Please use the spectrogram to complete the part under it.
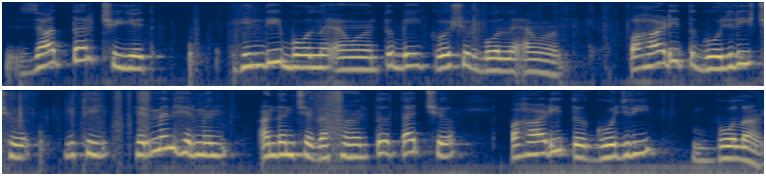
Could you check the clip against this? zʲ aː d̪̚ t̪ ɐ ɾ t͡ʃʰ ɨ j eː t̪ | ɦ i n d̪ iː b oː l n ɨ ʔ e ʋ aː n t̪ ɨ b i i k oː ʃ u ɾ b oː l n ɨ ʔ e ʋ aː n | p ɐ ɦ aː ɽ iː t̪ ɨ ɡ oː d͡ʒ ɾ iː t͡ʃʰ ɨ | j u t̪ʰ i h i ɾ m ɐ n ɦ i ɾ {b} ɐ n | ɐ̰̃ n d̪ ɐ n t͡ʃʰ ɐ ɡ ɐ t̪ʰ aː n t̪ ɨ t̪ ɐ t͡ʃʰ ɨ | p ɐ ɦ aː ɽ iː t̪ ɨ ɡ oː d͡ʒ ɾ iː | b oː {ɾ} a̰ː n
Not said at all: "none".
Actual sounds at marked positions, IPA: m, l

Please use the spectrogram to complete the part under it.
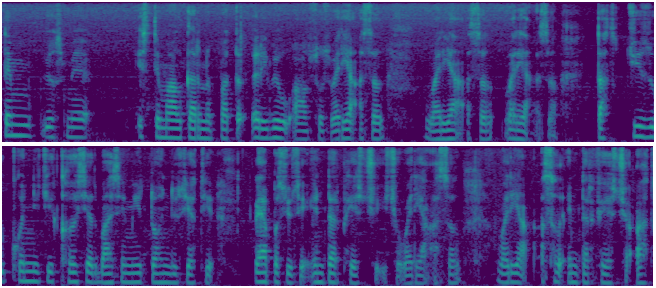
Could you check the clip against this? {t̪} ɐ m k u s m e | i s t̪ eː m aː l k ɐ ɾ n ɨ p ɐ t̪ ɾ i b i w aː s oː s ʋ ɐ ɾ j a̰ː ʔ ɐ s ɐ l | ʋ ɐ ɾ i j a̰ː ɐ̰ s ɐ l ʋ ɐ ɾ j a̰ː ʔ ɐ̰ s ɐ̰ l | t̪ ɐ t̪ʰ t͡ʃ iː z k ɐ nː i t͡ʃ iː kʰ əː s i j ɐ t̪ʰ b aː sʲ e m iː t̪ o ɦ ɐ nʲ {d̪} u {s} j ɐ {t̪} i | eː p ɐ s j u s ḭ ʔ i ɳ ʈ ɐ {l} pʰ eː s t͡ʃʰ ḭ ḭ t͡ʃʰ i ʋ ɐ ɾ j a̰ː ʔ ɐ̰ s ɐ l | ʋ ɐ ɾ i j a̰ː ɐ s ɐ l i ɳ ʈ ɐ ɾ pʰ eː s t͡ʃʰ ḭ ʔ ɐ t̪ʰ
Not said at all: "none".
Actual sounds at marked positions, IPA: t̪, d̪, s, t̪ʰ, ɾ

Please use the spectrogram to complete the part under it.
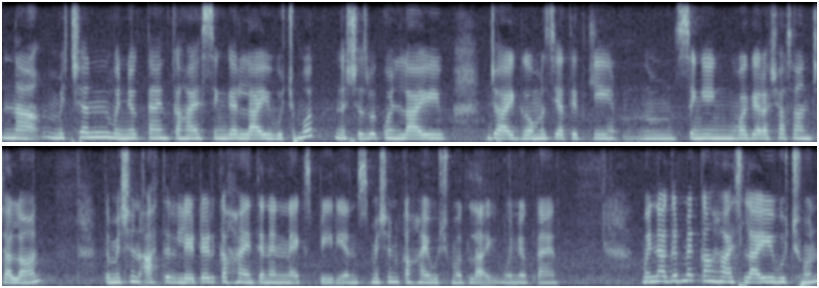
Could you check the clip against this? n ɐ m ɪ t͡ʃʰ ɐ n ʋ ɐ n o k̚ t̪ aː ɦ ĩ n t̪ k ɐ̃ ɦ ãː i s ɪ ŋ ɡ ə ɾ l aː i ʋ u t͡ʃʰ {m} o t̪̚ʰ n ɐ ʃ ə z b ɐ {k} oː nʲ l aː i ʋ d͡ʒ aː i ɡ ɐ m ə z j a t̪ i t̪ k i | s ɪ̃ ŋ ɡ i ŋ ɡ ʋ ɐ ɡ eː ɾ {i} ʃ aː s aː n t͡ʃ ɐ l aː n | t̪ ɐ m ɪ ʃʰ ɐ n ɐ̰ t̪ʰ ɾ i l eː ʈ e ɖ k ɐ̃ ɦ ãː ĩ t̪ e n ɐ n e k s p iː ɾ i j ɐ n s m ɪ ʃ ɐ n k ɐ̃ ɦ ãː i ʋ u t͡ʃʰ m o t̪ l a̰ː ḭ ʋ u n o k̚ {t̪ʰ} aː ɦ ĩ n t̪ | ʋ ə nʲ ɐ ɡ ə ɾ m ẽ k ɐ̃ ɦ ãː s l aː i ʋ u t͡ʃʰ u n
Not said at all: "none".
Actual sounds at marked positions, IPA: m, k, a, t̪

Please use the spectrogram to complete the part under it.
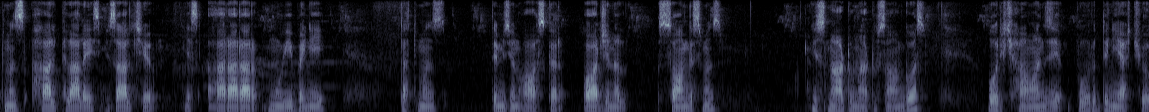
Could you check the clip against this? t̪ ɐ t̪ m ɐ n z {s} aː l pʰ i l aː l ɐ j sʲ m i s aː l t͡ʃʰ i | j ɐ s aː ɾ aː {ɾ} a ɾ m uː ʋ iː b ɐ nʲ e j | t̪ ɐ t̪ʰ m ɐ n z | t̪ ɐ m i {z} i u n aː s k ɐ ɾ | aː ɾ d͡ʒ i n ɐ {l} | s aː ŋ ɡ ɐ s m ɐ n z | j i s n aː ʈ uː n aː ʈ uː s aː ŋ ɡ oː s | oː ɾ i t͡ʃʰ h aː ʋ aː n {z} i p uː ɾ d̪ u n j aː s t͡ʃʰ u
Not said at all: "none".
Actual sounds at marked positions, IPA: h, ɾ, z, l, z

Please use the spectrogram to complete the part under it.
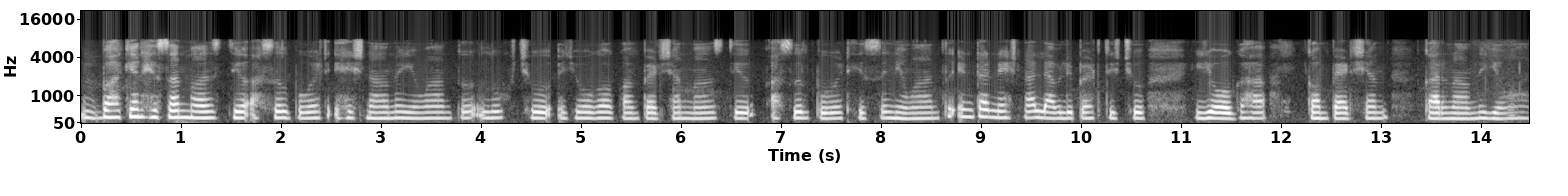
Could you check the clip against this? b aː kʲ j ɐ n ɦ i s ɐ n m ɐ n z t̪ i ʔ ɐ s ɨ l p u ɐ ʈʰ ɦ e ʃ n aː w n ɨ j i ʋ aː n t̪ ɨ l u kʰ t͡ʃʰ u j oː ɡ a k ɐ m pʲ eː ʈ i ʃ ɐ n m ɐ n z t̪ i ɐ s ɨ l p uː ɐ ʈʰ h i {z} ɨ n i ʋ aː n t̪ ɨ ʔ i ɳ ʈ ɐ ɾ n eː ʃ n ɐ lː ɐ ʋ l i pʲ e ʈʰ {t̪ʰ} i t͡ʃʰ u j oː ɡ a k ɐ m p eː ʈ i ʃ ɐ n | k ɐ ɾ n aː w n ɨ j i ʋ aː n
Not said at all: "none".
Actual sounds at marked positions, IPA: s, t̪

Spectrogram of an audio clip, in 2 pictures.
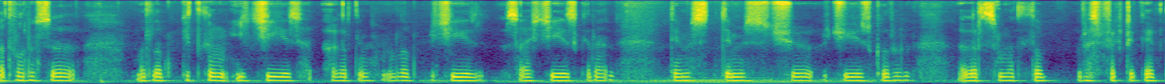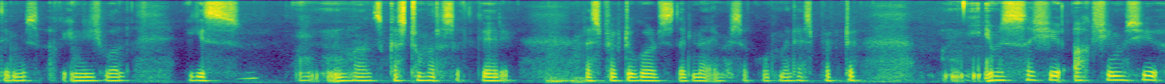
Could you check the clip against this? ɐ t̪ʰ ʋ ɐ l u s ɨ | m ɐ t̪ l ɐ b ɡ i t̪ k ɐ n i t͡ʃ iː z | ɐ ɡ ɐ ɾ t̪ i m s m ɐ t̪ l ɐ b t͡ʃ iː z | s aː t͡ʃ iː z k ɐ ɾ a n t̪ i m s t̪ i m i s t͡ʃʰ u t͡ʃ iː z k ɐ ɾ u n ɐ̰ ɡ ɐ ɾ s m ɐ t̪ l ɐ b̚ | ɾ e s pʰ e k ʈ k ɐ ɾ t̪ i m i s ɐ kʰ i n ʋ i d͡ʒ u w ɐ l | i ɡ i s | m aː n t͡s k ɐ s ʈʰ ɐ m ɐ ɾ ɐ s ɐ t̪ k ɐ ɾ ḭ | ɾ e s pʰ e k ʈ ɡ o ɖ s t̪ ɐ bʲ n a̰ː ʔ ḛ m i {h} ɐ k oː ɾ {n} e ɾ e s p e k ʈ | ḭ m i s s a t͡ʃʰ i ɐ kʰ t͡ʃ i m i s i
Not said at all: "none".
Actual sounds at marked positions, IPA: s, m

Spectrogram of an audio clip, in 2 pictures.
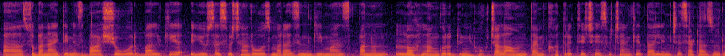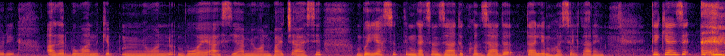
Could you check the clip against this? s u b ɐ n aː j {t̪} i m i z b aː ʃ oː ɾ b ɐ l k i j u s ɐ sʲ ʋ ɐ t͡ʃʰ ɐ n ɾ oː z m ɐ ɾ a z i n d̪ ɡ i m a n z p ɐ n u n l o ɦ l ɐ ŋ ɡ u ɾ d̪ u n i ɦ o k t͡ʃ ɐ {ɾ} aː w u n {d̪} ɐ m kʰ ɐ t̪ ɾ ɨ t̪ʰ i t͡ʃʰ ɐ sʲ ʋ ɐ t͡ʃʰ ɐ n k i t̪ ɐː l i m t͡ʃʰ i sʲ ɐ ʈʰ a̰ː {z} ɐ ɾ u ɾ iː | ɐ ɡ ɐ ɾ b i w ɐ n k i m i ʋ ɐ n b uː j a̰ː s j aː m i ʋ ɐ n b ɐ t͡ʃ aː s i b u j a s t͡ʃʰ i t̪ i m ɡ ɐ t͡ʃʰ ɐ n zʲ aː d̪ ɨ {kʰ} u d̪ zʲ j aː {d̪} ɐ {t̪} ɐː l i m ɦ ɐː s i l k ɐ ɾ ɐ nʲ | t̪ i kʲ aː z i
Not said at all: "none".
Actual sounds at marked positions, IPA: t̪, l, t̪, z, kʰ, d̪, t̪

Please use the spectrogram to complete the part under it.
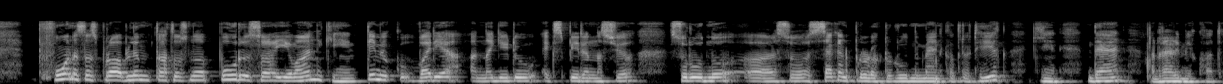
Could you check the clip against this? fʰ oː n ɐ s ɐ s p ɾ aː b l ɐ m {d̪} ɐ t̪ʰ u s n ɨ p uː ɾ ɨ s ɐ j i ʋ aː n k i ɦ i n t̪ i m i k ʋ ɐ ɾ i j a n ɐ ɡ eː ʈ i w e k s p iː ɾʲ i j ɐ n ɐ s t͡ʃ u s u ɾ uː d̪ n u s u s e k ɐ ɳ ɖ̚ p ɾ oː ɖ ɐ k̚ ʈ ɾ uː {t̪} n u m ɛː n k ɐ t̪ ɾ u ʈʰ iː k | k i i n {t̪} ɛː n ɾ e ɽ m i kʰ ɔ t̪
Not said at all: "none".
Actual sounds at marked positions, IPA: t̪, d̪, d̪

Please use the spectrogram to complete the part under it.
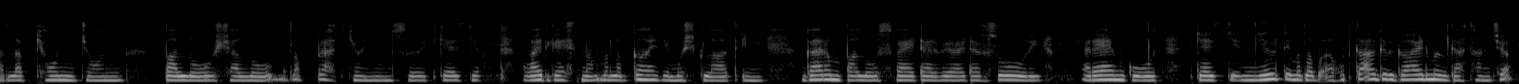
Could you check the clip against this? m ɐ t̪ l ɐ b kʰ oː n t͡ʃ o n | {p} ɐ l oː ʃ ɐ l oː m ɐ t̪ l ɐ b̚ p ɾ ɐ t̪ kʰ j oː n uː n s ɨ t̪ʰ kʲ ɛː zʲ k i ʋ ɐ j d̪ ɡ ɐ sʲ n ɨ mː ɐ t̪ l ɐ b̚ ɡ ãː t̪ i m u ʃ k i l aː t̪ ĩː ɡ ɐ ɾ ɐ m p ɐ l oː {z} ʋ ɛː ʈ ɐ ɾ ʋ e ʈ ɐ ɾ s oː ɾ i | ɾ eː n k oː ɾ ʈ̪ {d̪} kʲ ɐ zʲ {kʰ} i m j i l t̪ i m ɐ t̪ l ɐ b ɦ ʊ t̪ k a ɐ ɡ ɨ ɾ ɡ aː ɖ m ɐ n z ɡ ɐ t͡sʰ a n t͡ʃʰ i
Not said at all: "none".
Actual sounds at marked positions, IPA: p, s, t̪, k

